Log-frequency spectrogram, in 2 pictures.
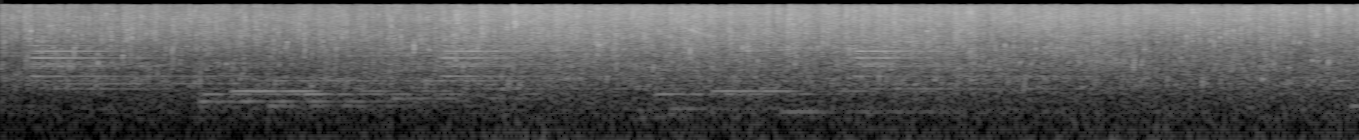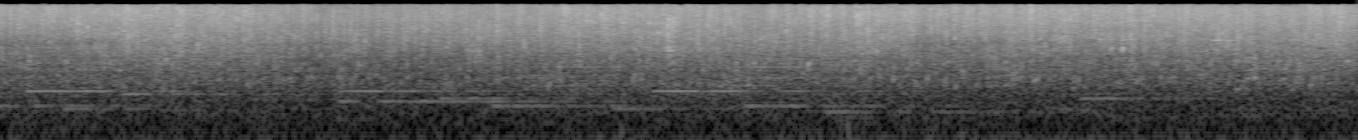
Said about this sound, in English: Putting aside your cares or inhibitions, you walk naked down the steps under a curtain of falling water.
